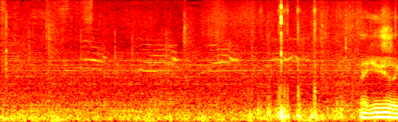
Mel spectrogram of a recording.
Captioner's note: animal calls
